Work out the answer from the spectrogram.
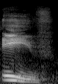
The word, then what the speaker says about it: Eve: four I'm sorry it's Eve I apologize it's not Eva it's eve very sorry about that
